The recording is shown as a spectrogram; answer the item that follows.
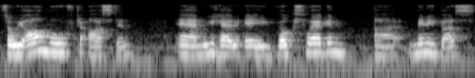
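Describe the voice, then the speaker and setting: A woman's fairly high voice in a Boston accent, at a fairly slow pace with fairly even intonation, amid audible room echo and noticeable background noise. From Boston area, Massachusetts. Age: 80s+. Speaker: interviewee telling life story. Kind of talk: oral history interview.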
